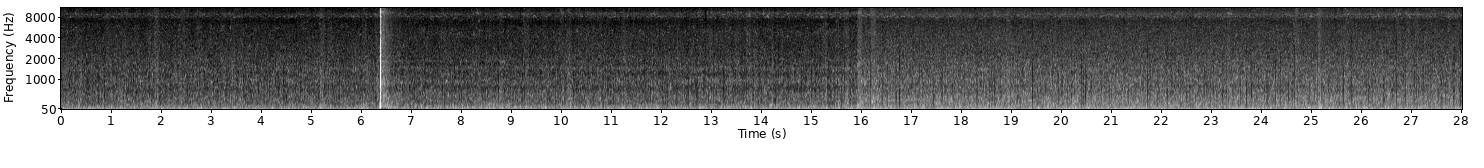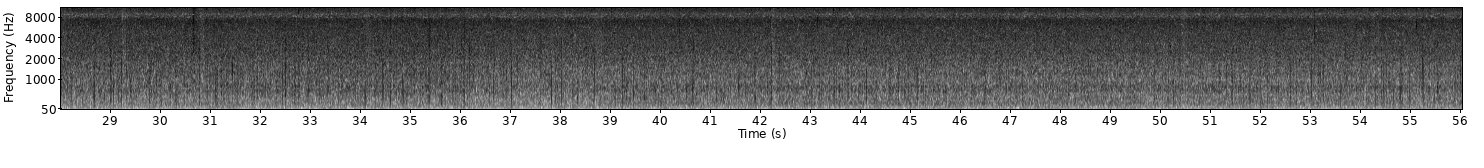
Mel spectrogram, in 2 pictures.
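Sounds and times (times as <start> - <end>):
heavy rain falling: 0.0 - 56.0.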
